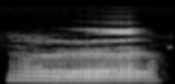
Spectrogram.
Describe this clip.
Made this for a LEGO Film that I was doing. Me doing a Wookie growl.
Wars, Star, Growl, Voice, Wookie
